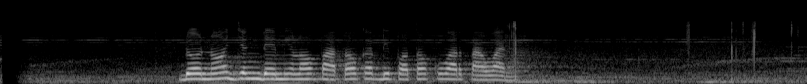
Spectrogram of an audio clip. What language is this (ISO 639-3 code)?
sun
